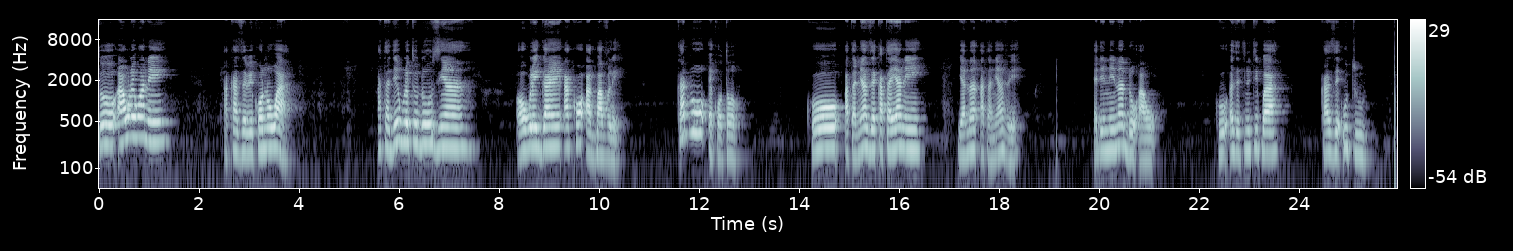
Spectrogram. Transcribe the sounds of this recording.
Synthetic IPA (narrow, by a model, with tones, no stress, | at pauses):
t̪o˦a˨wle˦wa˦ne˦ | a̰˨ka˨zɛ˨ve˨kɔ˦nõ˦wa˨ | a˨t̪a˨d͡ʒe˦wle˦t̪o˦ɖo˦zĩ˦a˦ | ɔ˨wle˦ɡã˦e˦ʔa˨kɔ˦ʔa˨ɡ͡ba˨vlɛ̰˨ | ka˦ɖo˦ɛ˨kɔ˨t̪ɔ˨ | kʰʊ˦a̰˨t̪a˨nɪ̃˨˦a˦zɛ˦ka˨t̪a˨ja˦nɪ˦ | ja˨nã˦ʔa˨t̪a˨nɪ̃˨˦a˦vɛ˨ | ɛ̰˨dɪ˨nɪ̃˦nã˦dʊ˨ʔa̰˨wʊ̰˨ | kʰʊ˦ʔɛ˦zɛ˨t̪i˦nũ˦t̪i˦k͡pa˦ | ka˨zɛ˨ʔu˦t̪u˨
